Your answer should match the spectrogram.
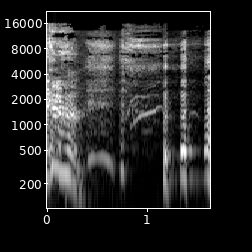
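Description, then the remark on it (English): A voice makes a few strained, throaty sounds, then breaks into three short, sharp coughs in quick succession, fairly loud. “I just started coughing.”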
